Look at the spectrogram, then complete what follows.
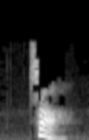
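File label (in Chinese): "炸" Mandarin Chinese; hsk; chinese-flashcards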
